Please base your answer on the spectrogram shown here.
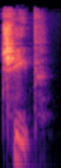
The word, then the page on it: cheep: British English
